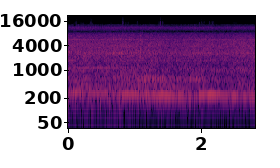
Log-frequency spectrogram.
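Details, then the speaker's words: Classic truck with no muffler, window inoperative: engine idle audibly sags when the window switch is pressed, voltage drops and glass doesn't move; mechanic believes the window motor is bad, regulator likely not bound. "I can actually hear the engine change idle speed when I push the switch down and the window doesn't go down"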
